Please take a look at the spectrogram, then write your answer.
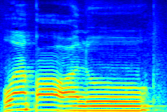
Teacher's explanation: Kalau dibaca waqaf, di lafaz waqalu, maka lu-nya dibaca panjang, karena alif lamnya yang depan itu Bapak tidak baca, ya, Bapak tidak baca.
